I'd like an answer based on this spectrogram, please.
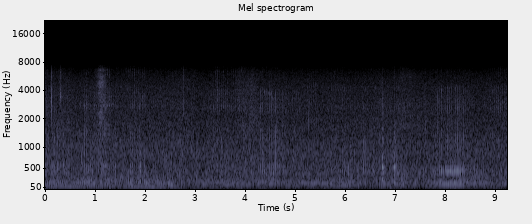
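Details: Purring blue British Shorthair cat greeting its grandad lovingly, an even, droning low purr running the whole time, with faint rustles and small clicks over it.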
